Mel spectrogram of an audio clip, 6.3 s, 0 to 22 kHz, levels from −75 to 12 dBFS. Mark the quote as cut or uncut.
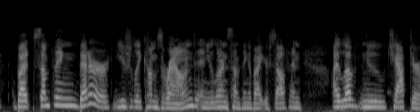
cut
